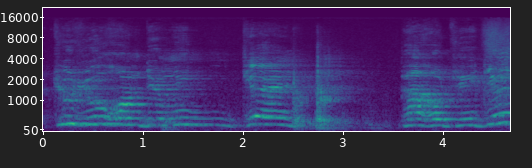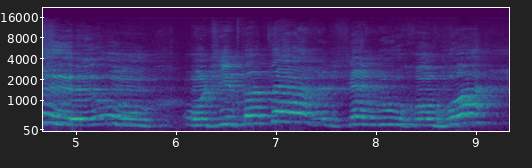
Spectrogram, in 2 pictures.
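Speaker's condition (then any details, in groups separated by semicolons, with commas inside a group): Cerebral palsy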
